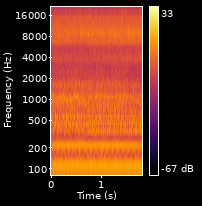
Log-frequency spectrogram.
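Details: Hellcat 6.2L supercharged HEMI V8, after parts were swapped to cut drone: deep loud steady cold idle, even beat, no knocks or misses; still loud but not droney, gets quieter as valves open.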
